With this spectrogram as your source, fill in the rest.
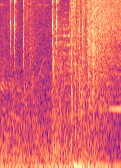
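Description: A game's menu makes soft clicking sounds as it opens.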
